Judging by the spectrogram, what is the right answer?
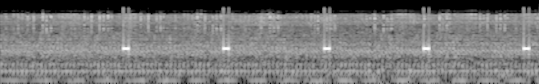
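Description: Film-leader countdown sound effect: five short, high beeps, one each second, over a steady running whir and crackle of an old film projector.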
